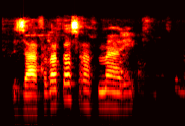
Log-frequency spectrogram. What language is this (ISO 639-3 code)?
kab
